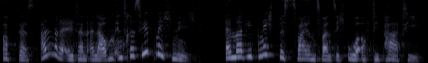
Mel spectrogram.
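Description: A woman's voice: a little high, very animated, normal speed. A woman reading a mother's lines in a scripted lesson dialogue, firm and insistent.

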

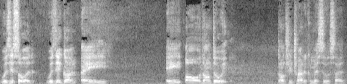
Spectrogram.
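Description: A man's voice: mid-range voice, unhurried, a little hiss or hum. A man giving let's-play commentary, talking back at the screen and cheering the character on. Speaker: gaming channel host.

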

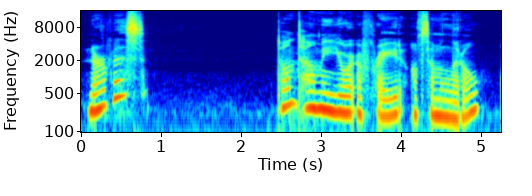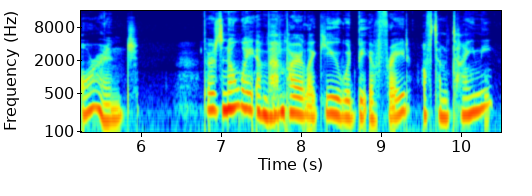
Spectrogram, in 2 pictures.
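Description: In a close-mic ASMR roleplay, a woman with a fairly low voice plays a caring, gently bossy vampire hunter girlfriend, speaking soft, breathy, and half-whispered. There's no room sound at all.

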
